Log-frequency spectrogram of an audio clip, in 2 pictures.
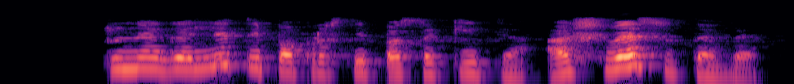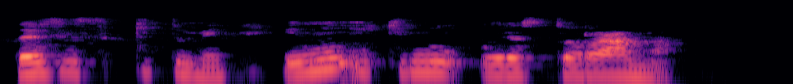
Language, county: Lithuanian, Utena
